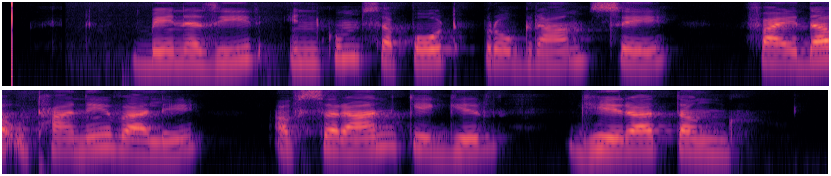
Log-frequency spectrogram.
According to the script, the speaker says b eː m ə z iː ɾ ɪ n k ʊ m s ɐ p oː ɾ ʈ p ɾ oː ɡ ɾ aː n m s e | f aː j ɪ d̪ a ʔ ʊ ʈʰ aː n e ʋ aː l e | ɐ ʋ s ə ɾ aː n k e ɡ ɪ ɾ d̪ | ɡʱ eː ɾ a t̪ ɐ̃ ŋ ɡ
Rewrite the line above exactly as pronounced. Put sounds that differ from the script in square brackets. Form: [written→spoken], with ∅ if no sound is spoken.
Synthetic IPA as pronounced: b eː [m→n] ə z iː ɾ ɪ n k ʊ m s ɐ p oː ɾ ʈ p ɾ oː ɡ ɾ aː [n→∅] m s e | f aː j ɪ d̪ a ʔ ʊ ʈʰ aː n e ʋ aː l e | ɐ ʋ s ə ɾ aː n k e ɡ ɪ ɾ d̪ | ɡʱ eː ɾ a t̪ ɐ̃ ŋ ɡ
